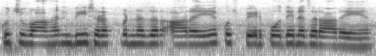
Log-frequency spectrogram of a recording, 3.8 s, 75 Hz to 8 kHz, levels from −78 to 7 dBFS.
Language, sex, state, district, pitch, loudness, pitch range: Hindi, female, Chhattisgarh, Raigarh, 215 Hz, -15 LUFS, 200-220 Hz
